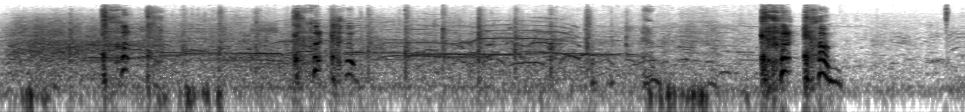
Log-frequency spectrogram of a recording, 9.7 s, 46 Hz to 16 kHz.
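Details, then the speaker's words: Adult woman's coughing fit during a Cleveland campaign speech on Labor Day 2016, which she attributes to allergies: several short, harsh cough bursts in pairs over crowd noise and cheering. "kind of talking so every time I think about Trump I get allergic"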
